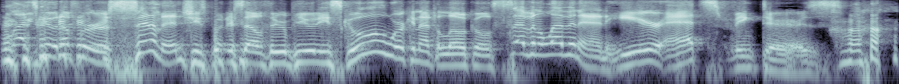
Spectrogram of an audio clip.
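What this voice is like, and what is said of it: Deep announcer-style radio DJ voice. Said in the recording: “you got a great radio voice... Stripper DJ voice”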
